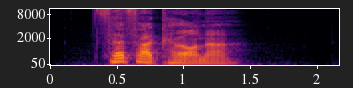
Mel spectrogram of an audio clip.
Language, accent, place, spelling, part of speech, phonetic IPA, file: German, Germany, Berlin, Pfefferkörner, noun, [ˈp͡fɛfɐˌkœʁnɐ], De-Pfefferkörner.ogg
- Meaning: nominative/accusative/genitive plural of Pfefferkorn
